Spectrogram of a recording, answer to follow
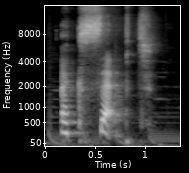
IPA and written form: ək'sept (accept)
